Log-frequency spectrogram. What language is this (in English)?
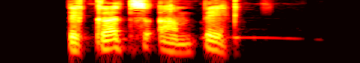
South Ucayali Ashéninka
